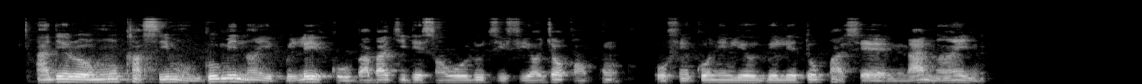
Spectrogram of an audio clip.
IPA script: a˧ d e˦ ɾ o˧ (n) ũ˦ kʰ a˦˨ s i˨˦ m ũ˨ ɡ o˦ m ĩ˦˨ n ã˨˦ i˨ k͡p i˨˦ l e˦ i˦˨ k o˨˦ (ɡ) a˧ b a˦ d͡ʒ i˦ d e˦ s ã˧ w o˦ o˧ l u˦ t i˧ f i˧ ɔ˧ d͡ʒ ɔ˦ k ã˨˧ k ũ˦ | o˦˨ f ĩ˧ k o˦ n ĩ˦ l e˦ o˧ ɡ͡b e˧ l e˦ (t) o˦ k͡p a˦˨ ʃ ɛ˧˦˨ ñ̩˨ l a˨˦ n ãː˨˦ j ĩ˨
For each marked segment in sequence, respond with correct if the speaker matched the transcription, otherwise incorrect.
incorrect: m, incorrect: b, correct

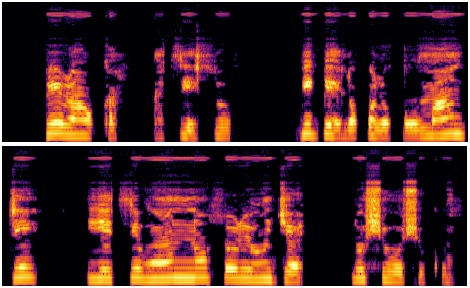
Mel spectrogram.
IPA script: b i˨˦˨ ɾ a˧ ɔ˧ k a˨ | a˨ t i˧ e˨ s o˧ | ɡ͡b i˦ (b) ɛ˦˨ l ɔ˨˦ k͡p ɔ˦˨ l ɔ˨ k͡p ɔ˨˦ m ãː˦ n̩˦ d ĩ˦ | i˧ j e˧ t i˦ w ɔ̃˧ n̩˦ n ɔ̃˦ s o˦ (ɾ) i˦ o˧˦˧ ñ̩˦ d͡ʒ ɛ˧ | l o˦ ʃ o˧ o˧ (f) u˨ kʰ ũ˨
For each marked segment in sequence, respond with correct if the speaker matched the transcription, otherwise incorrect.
incorrect: ɡ͡b, correct, incorrect: ʃ

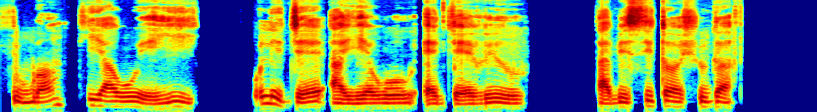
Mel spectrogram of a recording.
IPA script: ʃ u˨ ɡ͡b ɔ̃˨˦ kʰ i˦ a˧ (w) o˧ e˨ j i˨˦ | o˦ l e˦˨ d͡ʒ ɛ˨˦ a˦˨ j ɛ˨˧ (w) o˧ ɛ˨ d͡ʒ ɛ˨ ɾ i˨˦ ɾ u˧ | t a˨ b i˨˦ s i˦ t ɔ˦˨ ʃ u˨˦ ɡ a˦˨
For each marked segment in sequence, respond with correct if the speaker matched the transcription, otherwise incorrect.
correct, correct

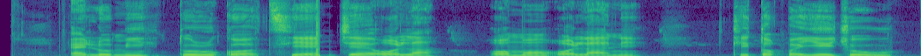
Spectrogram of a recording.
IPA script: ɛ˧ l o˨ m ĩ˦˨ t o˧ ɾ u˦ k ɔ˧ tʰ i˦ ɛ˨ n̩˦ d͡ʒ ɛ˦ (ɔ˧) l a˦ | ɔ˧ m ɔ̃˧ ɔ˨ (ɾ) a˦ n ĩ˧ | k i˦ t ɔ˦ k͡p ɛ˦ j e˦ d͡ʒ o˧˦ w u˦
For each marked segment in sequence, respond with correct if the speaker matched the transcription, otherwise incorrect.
correct, incorrect: l

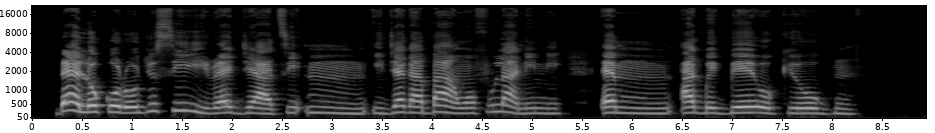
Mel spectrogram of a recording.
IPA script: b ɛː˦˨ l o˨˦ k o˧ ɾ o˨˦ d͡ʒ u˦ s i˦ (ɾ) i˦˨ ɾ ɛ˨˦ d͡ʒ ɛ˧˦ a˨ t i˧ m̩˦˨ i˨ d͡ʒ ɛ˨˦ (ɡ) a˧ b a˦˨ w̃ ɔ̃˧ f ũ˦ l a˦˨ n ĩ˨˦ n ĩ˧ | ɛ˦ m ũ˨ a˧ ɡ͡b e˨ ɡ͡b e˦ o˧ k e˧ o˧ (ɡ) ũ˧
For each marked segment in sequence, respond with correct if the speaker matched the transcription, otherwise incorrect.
incorrect: none, correct, correct

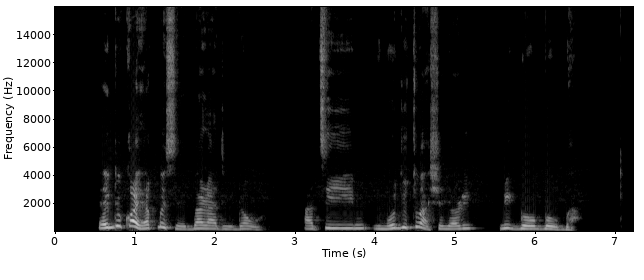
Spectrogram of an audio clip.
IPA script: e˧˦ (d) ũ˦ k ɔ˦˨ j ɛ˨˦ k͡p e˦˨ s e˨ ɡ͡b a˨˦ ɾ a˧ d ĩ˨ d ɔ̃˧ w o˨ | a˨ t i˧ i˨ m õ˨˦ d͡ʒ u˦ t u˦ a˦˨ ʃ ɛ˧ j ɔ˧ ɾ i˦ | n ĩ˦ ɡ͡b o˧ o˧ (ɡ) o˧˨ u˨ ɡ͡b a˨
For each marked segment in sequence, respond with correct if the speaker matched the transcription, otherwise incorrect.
correct, incorrect: ɡ͡b

